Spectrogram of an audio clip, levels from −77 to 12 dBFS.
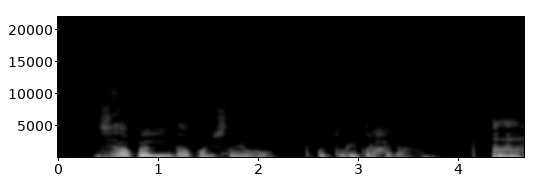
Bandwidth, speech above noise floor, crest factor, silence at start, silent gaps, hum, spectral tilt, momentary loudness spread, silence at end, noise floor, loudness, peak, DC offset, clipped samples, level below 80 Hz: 6.8 kHz; 28 dB; 20 dB; 0.35 s; none; none; -10 dB/octave; 21 LU; 0 s; -53 dBFS; -25 LUFS; -6 dBFS; under 0.1%; under 0.1%; -54 dBFS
